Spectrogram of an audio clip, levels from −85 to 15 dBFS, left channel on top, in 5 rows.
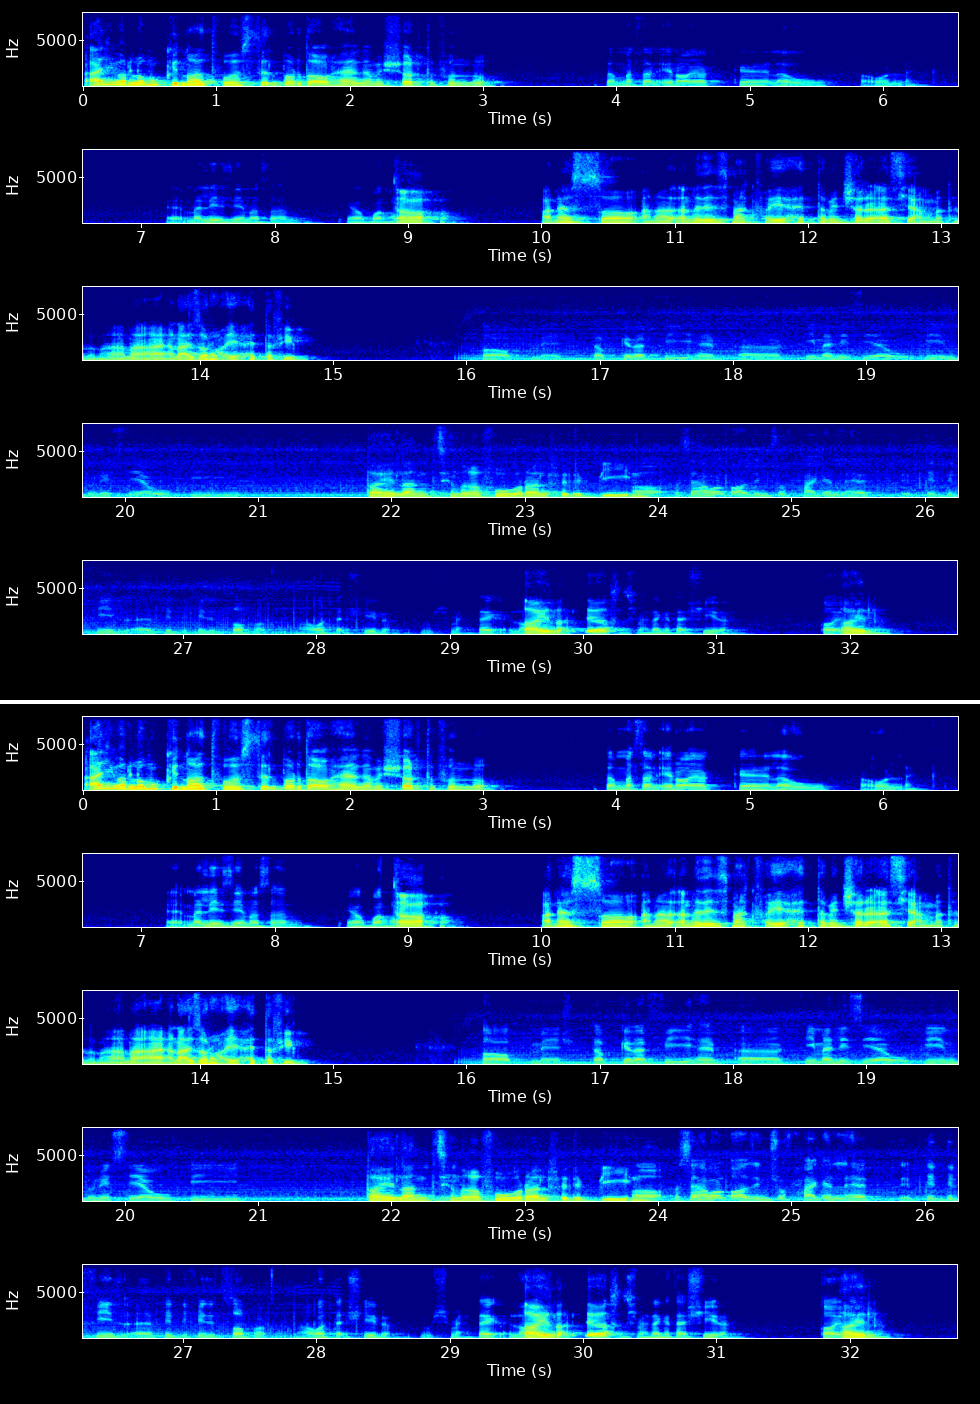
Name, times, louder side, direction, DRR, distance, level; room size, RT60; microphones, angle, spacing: voice 1, 0.0-3.1 8.9-9.1 10.0-14.8 21.8-23.9 29.6-30.2 31.9-32.2, right 2 dB, 30° right, 0.6 m, -25 dB
voice 2, 3.9-6.3 7.2-8.3 8.5-9.1 16.1-20.9 21.8-22.0 22.3-22.6 23.8-29.7 30.1-31.2 31.8-32.1, right 4 dB, 75° right, 0.6 m, -38 dB
sound 1, 15.9-28.7, equal, 5° left, 1.3 m, -49 dB
14.5 x 11.5 x 3.7 m
head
